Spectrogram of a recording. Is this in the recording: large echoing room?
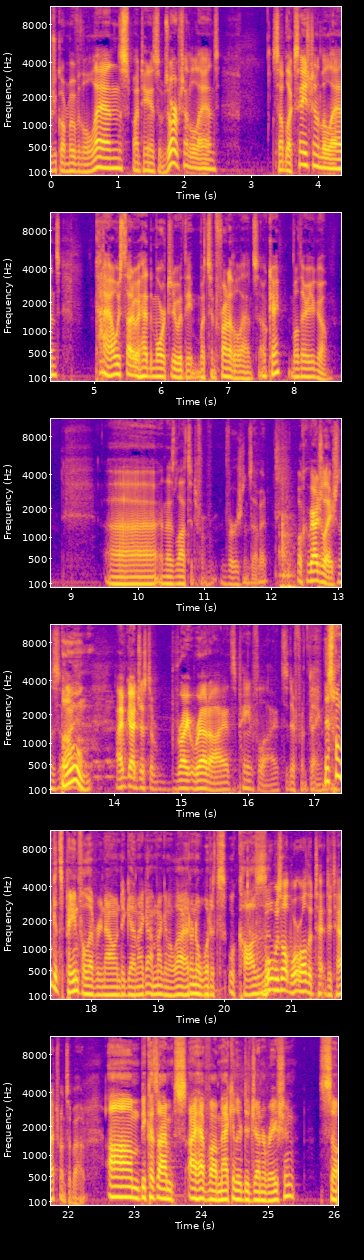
no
